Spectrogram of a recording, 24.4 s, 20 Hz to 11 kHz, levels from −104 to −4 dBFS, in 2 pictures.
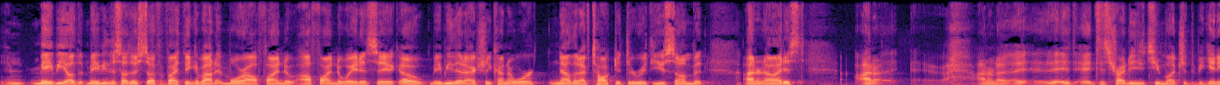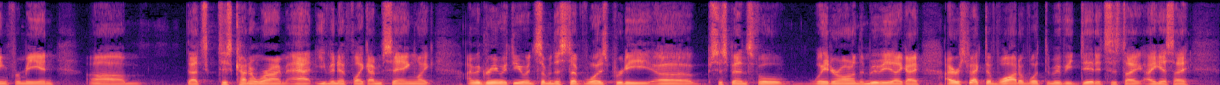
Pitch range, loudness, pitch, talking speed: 120-145 Hz, -26 LUFS, 130 Hz, 280 wpm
